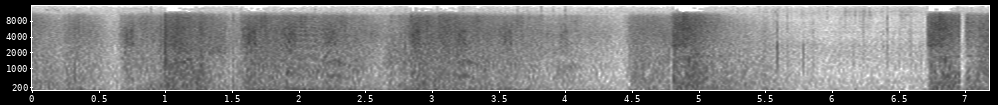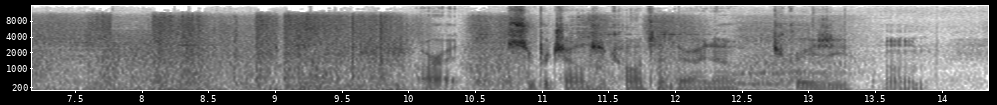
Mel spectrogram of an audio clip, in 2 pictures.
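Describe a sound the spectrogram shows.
Explosions and blasts boom in a fast fight.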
